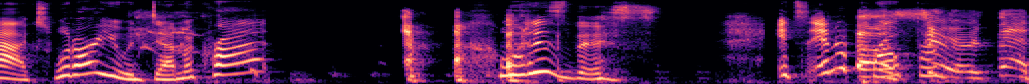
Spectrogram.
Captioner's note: laugh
